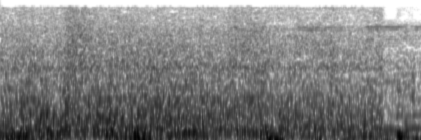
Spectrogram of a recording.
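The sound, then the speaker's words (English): A float plane touches down on water: a loud, continuous rush of spray and surf blends with a droning propeller engine, heard for a few seconds with no voices. “Going to be touching down right now. There's no water over by Collins, right? Yep. That's how you land the float plane.”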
